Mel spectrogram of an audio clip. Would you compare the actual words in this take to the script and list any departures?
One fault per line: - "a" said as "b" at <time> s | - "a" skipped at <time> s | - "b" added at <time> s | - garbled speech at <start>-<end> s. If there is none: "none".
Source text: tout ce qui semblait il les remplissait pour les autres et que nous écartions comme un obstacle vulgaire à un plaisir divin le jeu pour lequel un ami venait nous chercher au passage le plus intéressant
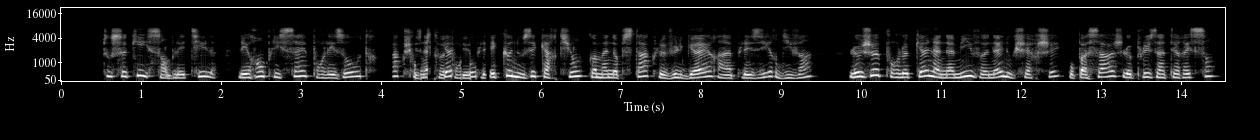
- garbled speech at 4.1-5.3 s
